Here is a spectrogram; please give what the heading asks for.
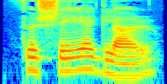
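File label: "förseglar", Swedish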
